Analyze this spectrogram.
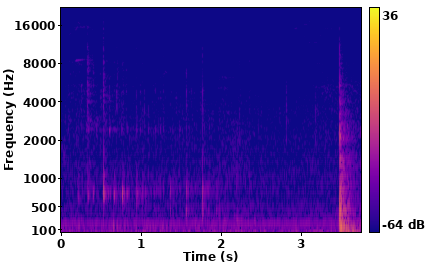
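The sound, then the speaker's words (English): Beer, a Shikari double India pale ale at 7.8%, poured from a 500ml can into a glass: a few light clinks and taps over a low steady hum, then a sudden loud fizzing gush near the end. No one speaks. “So I'll pour you some of that.”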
